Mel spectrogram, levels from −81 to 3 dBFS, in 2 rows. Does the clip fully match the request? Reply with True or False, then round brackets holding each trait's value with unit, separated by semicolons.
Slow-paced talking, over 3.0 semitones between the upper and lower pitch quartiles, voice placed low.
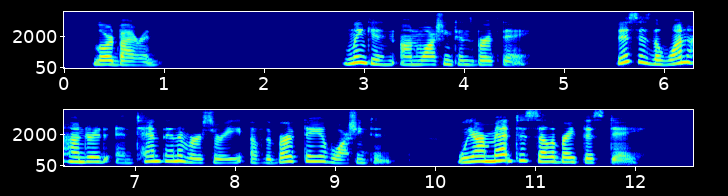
False (130 wpm; 5.1 semitones; 235 Hz)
